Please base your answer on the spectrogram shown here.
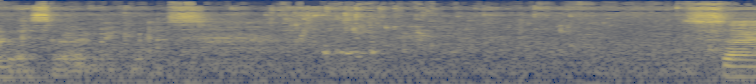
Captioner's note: water burbles back into measuring jug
